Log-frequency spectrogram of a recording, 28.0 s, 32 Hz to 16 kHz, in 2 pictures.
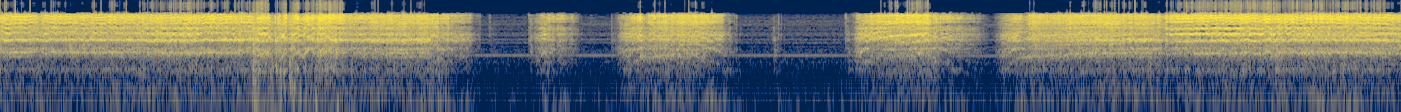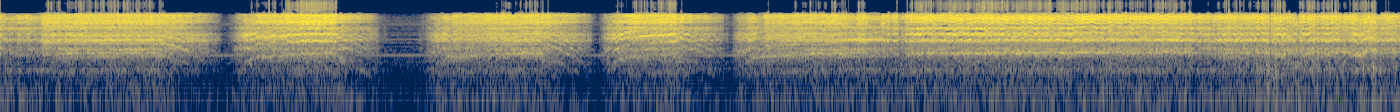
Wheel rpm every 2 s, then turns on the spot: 230, 230, 70, 70, 60, 160, 210, 200, 100, 110, 90, 210, 220, 220.
none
